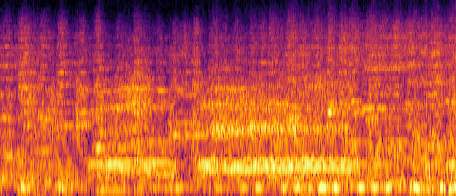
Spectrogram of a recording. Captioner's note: adventurous music; train horn blowing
